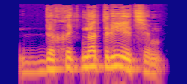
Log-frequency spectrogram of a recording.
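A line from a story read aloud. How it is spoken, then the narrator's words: Snapped. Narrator (Russian): огрызнулся я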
